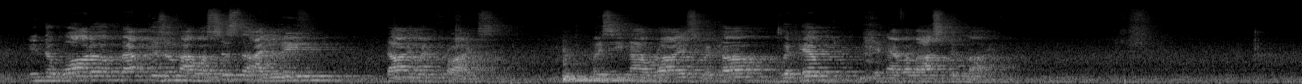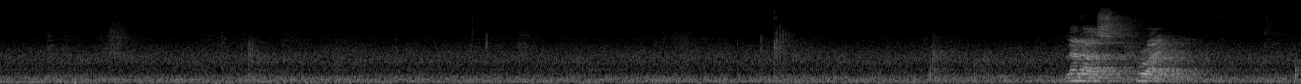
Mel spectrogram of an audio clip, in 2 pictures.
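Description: A man speaks slowly and calmly into a microphone in a large echoing hall.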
